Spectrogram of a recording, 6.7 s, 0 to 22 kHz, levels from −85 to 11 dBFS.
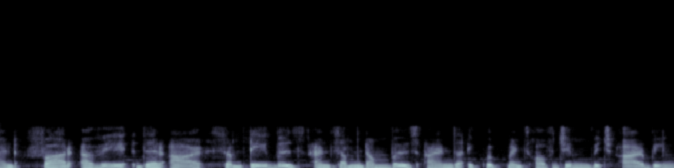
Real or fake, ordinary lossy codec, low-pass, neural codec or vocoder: fake; none; 5.4 kHz; codec, 44.1 kHz, 7.8 kbps, DAC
